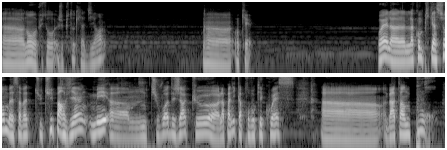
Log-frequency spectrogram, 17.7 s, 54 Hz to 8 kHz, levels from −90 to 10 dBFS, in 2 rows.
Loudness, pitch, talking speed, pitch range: -21 LUFS, 125 Hz, 130 wpm, 110-150 Hz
